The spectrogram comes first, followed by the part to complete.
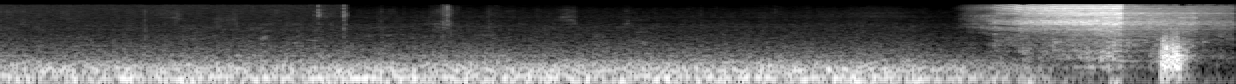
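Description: Cartoon sound effect of a jet aircraft: a steady low engine rumble. About five seconds in, a loud rushing hiss builds to a brief heavy hit as the jet crashes into the ground, then the sound cuts off suddenly.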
